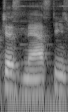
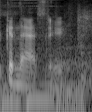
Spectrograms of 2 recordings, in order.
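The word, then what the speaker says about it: Gnasty: nasty yeah g yeah so then you pronounce it like gnome just nasty but they they pronounce it as G nasty yeah but I assume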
